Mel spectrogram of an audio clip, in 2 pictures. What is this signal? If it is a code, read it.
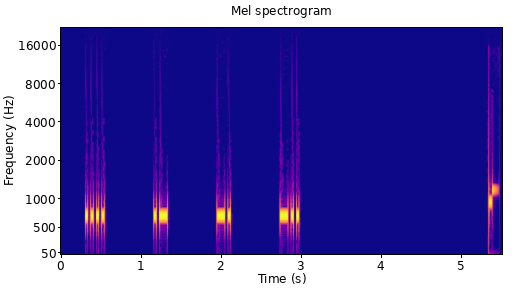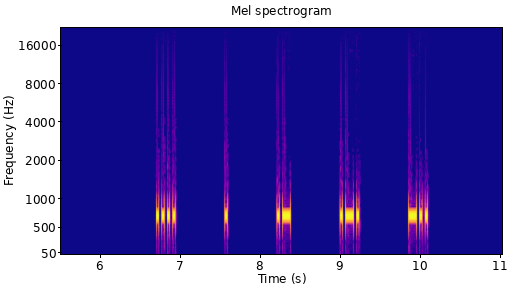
Morse code, heard as a keyed tone, about 34 wpm, spaced as for 12 wpm, 690 Hz. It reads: HAND HEARD
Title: 6x Character Spacing - Top 500 Words - 35wpm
